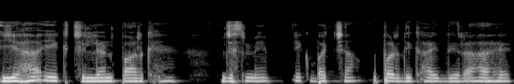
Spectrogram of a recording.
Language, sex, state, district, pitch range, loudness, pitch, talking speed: Hindi, male, Jharkhand, Ranchi, 150-160 Hz, -18 LUFS, 155 Hz, 150 wpm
